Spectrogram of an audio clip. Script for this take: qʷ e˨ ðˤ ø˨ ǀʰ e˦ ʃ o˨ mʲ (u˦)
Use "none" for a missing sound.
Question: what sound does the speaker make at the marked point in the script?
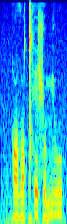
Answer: u˦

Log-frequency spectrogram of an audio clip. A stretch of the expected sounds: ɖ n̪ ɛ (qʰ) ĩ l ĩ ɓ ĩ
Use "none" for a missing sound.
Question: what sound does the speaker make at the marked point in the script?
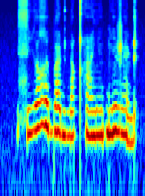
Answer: qʰ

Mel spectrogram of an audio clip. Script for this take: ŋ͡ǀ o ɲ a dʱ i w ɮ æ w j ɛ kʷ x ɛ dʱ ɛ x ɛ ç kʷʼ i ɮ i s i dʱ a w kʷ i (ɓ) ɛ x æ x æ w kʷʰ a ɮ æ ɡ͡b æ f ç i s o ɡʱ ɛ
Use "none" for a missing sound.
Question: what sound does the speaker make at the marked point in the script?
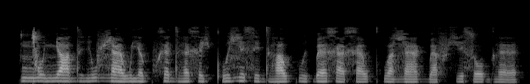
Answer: ɓ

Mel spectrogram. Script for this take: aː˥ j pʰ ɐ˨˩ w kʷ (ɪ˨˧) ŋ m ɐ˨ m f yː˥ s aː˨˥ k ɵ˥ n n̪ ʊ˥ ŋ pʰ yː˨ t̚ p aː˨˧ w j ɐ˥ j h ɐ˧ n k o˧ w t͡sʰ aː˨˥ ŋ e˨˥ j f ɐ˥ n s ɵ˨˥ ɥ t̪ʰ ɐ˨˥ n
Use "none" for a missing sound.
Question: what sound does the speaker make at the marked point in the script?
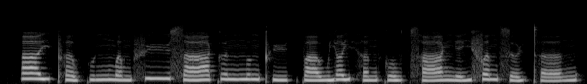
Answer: ɪ˨˧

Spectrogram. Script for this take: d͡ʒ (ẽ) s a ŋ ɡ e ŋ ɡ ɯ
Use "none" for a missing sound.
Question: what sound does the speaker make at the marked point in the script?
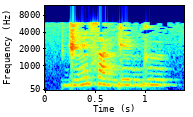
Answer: ẽ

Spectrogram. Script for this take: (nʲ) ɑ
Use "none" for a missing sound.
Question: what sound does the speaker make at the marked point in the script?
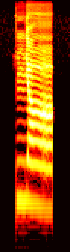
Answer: nʲ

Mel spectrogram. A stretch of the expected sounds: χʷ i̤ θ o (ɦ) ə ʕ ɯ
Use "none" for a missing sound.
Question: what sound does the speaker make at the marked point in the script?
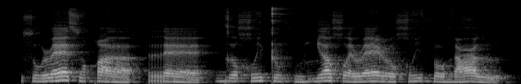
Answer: ɦ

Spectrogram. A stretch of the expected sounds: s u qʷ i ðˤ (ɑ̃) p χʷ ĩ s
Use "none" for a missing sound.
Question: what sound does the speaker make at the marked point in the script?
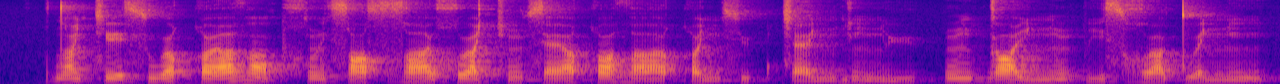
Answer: ɑ̃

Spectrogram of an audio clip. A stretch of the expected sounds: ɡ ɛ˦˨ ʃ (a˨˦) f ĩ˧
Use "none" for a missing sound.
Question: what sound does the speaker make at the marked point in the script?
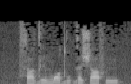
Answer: a˨˦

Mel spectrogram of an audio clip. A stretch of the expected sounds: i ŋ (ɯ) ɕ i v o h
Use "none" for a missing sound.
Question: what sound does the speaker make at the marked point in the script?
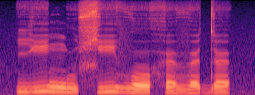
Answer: u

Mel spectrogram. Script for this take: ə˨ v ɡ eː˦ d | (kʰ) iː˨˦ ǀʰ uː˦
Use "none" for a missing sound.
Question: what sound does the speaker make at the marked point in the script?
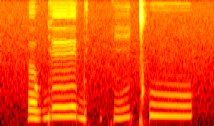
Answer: k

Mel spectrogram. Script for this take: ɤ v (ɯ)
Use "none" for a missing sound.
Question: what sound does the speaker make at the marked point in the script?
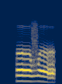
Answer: ɤ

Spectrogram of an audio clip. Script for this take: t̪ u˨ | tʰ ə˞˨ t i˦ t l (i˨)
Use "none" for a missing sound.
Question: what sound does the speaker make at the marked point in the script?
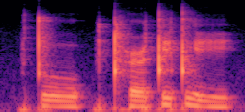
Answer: i˨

